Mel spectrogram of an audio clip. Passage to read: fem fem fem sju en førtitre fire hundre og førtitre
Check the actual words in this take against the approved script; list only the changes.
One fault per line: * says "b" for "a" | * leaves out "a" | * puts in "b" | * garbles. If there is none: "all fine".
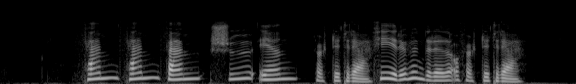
all fine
